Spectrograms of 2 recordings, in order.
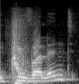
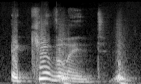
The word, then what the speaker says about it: equivalent: You have to be careful about the pronunciation. We don't say equivalent, it's equivalent.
